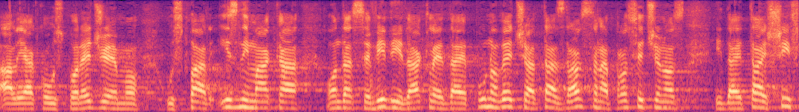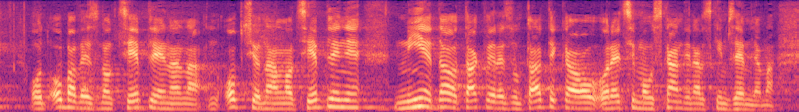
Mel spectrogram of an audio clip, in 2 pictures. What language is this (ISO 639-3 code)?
hrv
